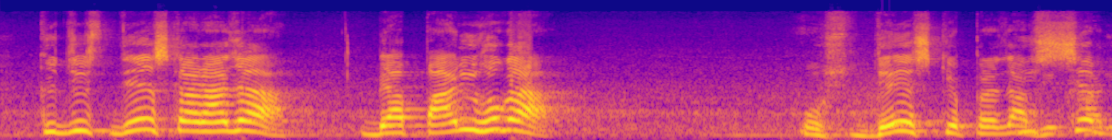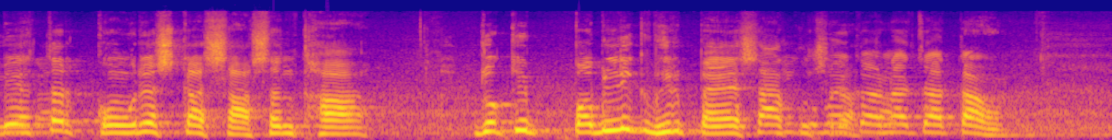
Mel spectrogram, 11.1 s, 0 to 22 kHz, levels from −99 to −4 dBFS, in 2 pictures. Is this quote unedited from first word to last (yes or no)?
no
